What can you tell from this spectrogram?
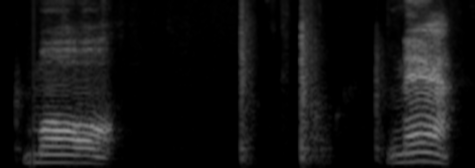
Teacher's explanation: âm đê câm nha, đọc là mồ nè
